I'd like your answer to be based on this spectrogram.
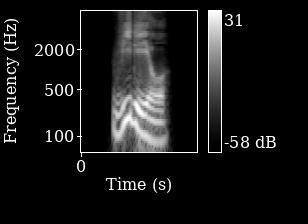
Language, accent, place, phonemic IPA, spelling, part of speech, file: German, Germany, Berlin, /ˈviːde̯o/, Video, noun, De-Video.ogg
- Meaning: video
